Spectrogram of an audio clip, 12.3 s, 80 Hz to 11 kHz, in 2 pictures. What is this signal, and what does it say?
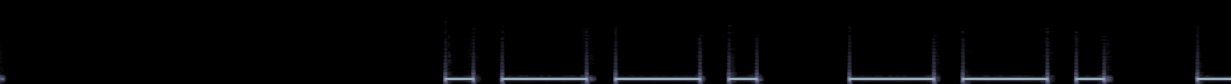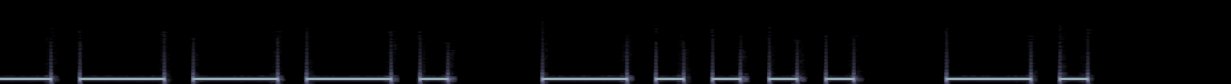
Morse code, heard as a keyed tone, about 8 wpm, 800 Hz. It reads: PG96N
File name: LEZIONI / 9 286 8wpm 3425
